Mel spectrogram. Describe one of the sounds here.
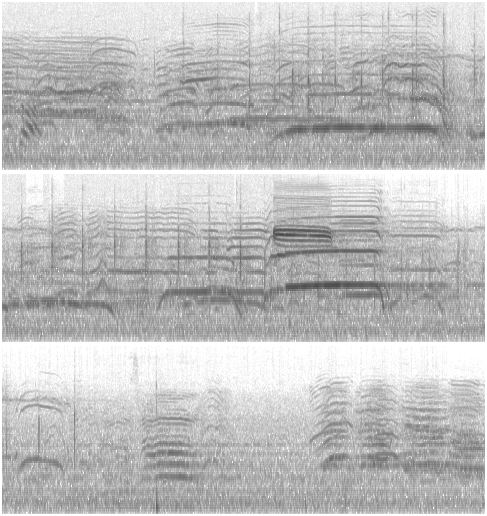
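A crowd of young women and girls shouts and cheers excitedly outdoors.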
